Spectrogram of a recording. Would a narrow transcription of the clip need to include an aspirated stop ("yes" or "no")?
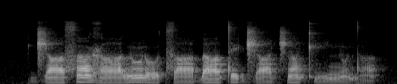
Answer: no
